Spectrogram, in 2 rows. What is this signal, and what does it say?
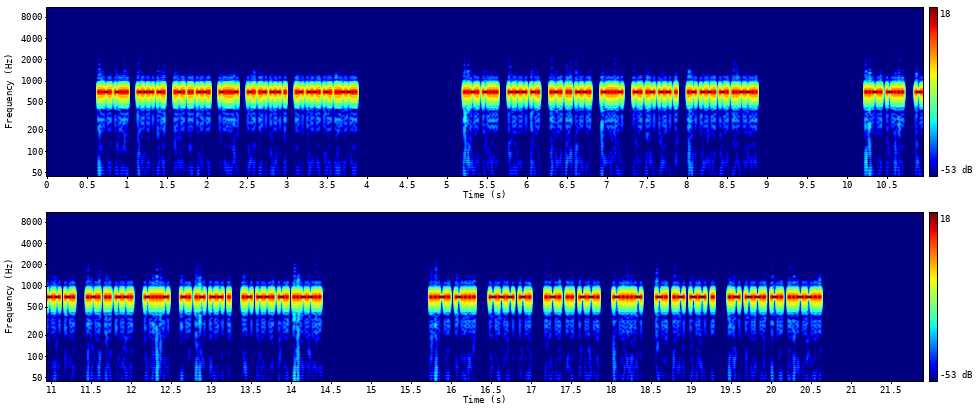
Morse code, heard as a keyed tone, about 62 wpm, 700 Hz. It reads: FB ON RIG <BT> NAME AGN? FB ON RIG <BT> NAME AGN? FB ON RIG <BT> NAME AGN? FB ON RIG <BT> NAME AGN?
